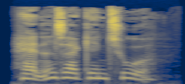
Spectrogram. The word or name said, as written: handelsagentur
